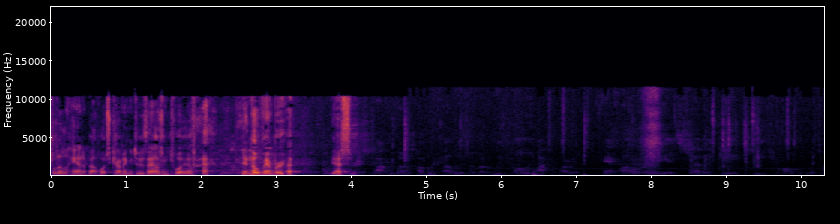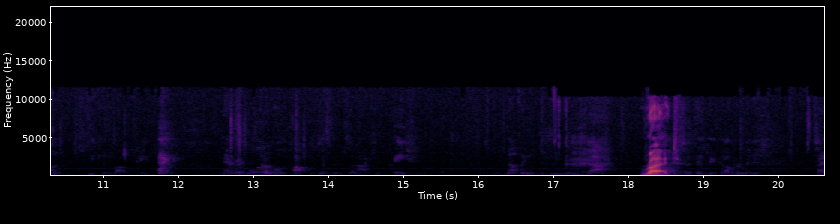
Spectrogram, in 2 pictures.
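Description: An elderly man speaks with animation through a microphone in a large echoing room.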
